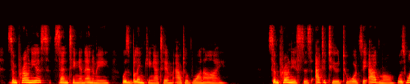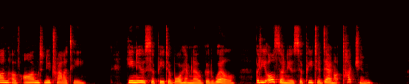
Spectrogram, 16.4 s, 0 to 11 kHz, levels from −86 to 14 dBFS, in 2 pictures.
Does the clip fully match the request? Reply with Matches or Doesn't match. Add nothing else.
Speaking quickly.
Doesn't match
